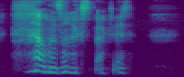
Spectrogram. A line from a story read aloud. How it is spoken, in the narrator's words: Bucky said in between panting breaths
